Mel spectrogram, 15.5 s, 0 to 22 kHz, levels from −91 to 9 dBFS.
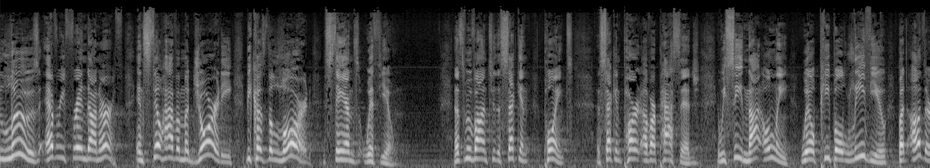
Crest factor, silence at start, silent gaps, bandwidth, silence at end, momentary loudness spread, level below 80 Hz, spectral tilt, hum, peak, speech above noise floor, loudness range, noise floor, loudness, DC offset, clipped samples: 18 dB; 0 s; none; 18 kHz; 0 s; 12 LU; -46 dBFS; -4.5 dB/octave; none; 0 dBFS; 33 dB; 4 LU; -50 dBFS; -17 LUFS; under 0.1%; under 0.1%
